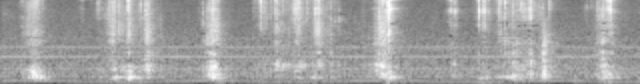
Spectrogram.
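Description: A white plastic fork presses rows of dents into red bead-filled floam slime on a table. Each press gives a quiet, bright crunchy crackle as the beads pop and shift, repeating in short bursts with faint squishy rustling between them.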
